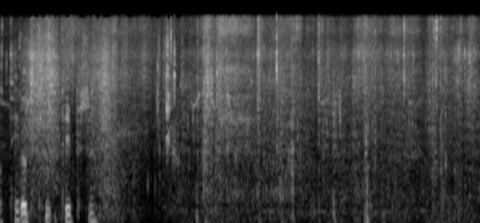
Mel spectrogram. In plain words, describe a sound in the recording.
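Footsteps crunch on dry ground and brush through undergrowth.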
